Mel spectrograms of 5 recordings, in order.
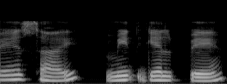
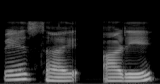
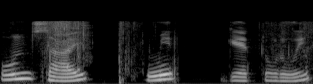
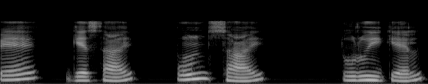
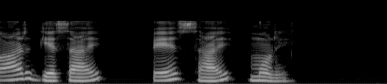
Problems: none marked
